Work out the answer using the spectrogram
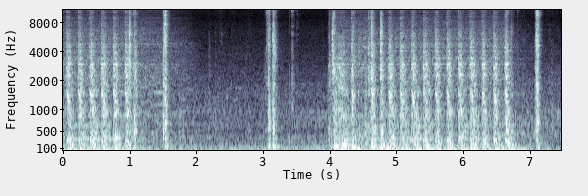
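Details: Kubota L4330HSTC hydrostatic tractor after intermittent stalling: starter churns in fast even bursts, pauses, cranks again, never catches; fuel filter changed and bowl cleaned, cause not found, owner suspects a switch.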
